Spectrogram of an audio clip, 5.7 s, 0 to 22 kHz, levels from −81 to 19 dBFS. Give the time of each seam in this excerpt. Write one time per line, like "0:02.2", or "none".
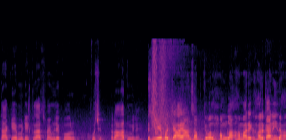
0:03.0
